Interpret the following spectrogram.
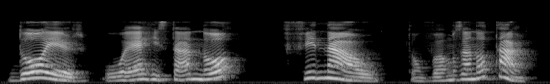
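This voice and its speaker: A Brazilian woman teacher speaks unhurriedly to small children, stretching each word she dictates. Her voice is bright and fairly high. The recording sounds a little dull and lo-fi. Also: sing-song. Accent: Brazilian Portuguese. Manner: slow, drawn-out word-by-word dictation to young pupils. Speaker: primary school teacher. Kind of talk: recorded remote lesson for children.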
